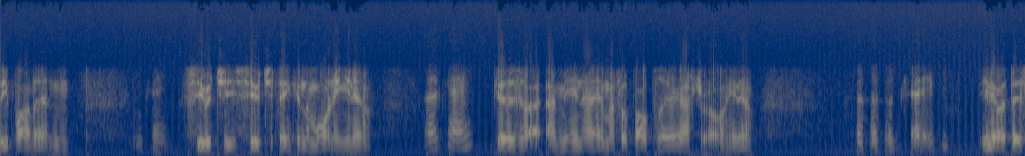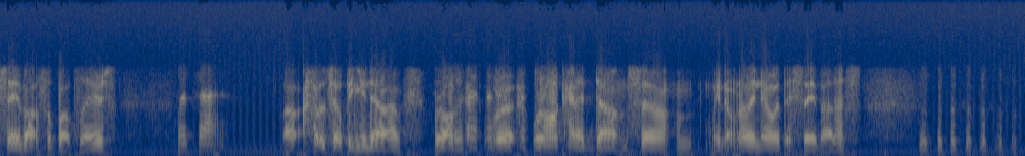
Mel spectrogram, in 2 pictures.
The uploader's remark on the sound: Prank Phone Calls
